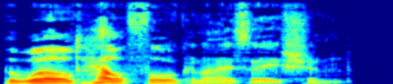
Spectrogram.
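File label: "world health organization", British English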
